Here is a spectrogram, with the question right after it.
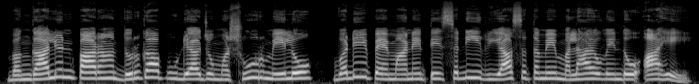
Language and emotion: Sindhi, neutral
